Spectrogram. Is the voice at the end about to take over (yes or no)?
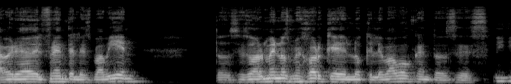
yes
